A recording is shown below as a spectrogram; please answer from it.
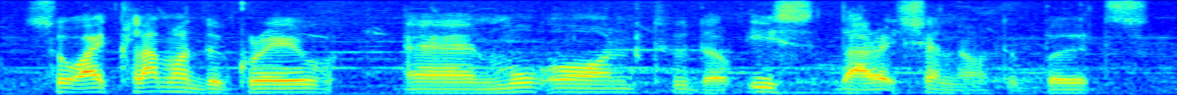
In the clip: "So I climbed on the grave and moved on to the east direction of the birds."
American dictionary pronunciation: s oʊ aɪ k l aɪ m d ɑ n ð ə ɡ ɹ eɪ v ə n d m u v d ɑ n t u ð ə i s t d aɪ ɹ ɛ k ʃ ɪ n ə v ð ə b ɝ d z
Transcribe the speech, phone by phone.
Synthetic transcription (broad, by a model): s oʊ aɪ k l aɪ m ɑ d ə ɡ ɹ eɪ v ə n m u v ɑ n t u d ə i s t d aɪ ɹ ɛ k ʃ ɪ n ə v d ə b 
